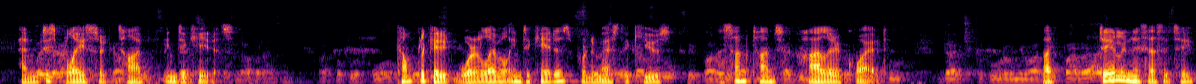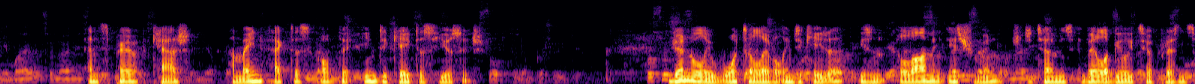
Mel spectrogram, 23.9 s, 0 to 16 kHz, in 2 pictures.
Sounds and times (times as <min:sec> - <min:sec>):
Speech: 0:00.2 - 0:23.9.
